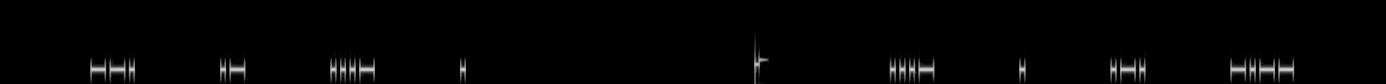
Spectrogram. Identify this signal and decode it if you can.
Morse code, heard as a keyed tone, about 25 wpm, spaced as for 9 wpm, 700 Hz. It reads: GAVE VERY
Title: 6x Character Spacing - Top 500 Words - 25wpm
